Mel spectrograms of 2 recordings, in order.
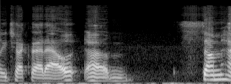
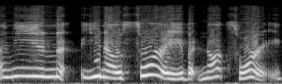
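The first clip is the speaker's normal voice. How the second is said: put-on Toronto accent, a best attempt; 11 semitones higher than usual. After talk of adorable accents, show off your best put-on Toronto accent. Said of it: "That was my best Toronto".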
